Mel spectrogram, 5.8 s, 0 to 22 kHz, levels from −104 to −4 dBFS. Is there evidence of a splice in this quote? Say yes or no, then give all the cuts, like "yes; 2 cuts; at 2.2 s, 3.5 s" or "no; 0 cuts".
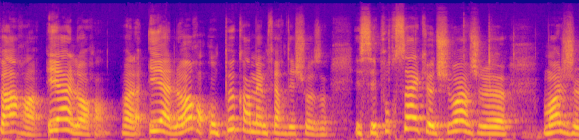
no; 0 cuts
